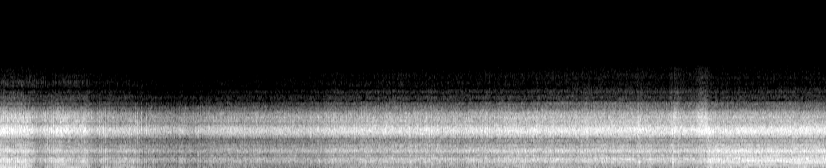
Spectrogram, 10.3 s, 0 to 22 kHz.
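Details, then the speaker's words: Braun SK25 vintage tube radio after electronics restoration, AM band on mini-whip antenna: constant loud hiss and crackle, only the local station received and very badly; cause not yet traced, owner plans swapping tubes such as the ECH81. "This is crazy. The only station I receive is the local station, and I receive it very, very badly."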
